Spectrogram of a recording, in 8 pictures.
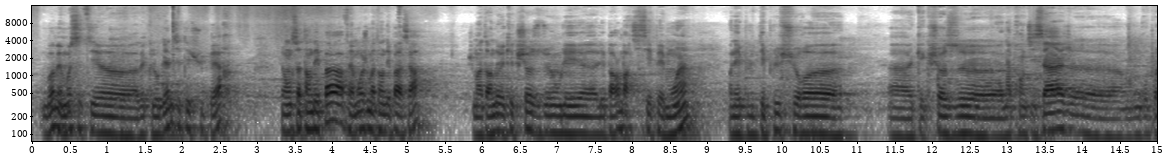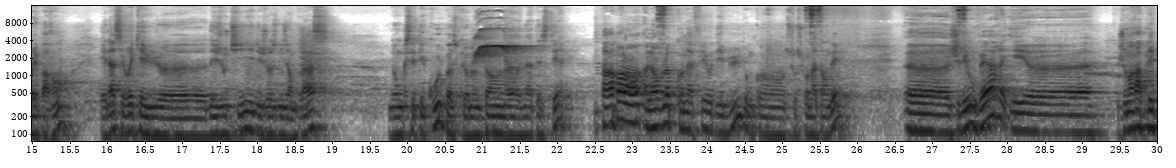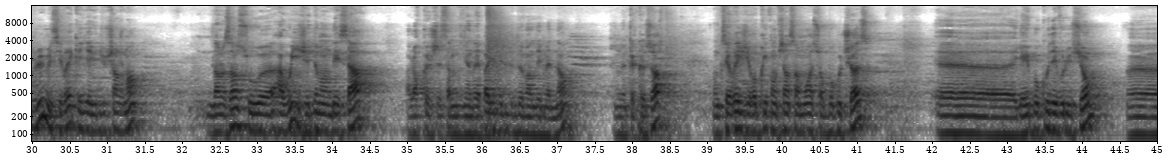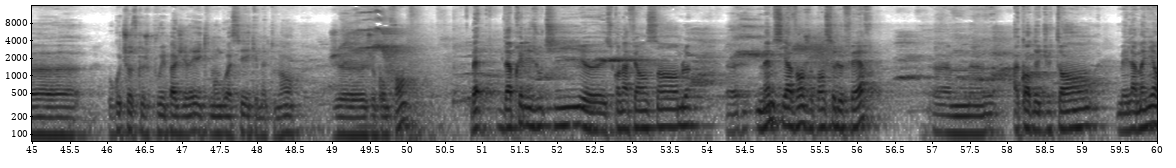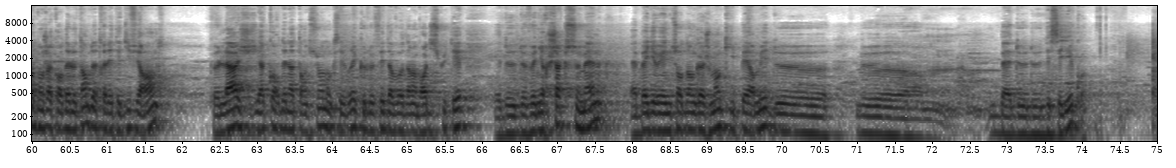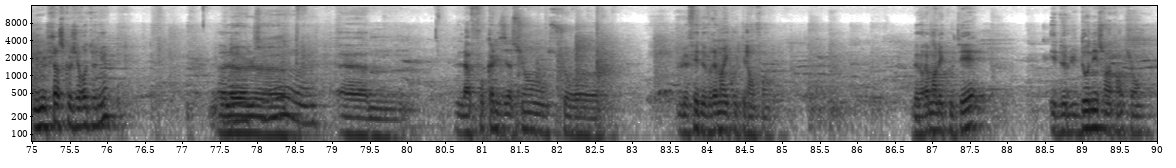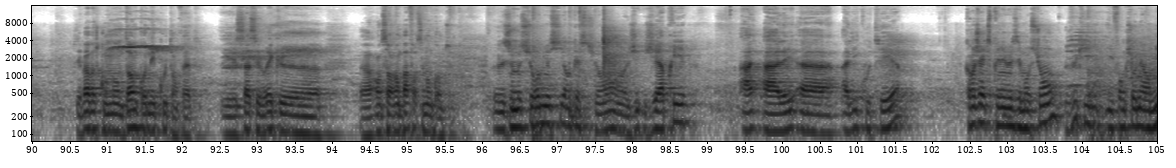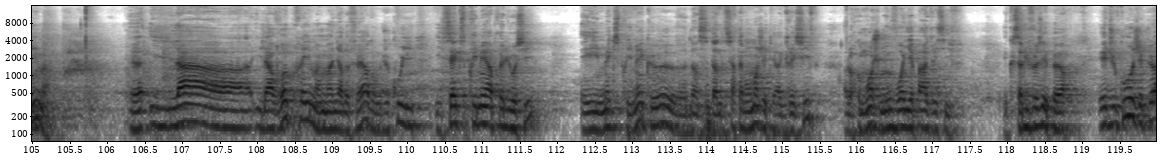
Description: Cliquez ici pour écouter le témoignage audio de deux parents participants.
